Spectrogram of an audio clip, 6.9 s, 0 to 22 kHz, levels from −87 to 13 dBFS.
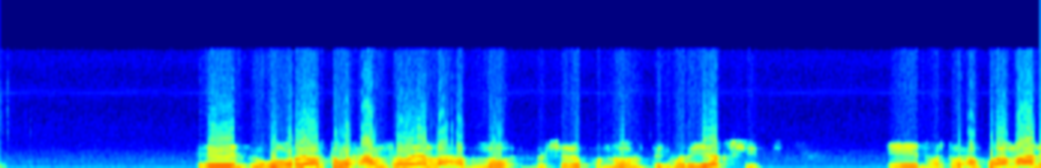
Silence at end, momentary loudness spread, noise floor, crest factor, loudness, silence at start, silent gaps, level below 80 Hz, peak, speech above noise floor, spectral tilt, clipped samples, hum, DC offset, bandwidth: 0 s; 12 LU; -53 dBFS; 12 dB; -16 LUFS; 1.3 s; none; -52 dBFS; -6 dBFS; 38 dB; -4.5 dB/octave; under 0.1%; none; under 0.1%; 15.5 kHz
